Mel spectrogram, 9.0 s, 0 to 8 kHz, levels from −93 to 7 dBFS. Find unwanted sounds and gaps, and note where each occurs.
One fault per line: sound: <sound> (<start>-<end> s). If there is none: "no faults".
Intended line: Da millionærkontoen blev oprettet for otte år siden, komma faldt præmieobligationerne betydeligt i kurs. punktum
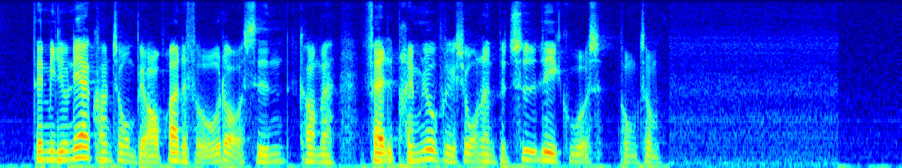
no faults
